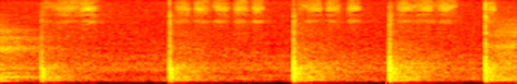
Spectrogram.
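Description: A pen or chalk writing out a fifth-grade maths exercise by hand: five sharp taps, each followed by a brief scratching stroke, spaced about a second apart, close and quiet with no talking over them.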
